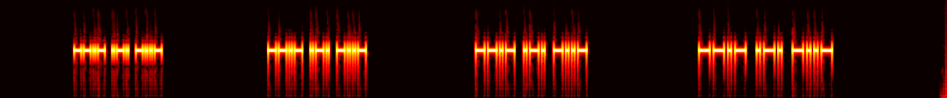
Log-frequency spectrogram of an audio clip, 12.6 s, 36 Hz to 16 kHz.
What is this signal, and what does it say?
Morse code, heard as a keyed tone, about 32 wpm, 700 Hz. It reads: QRX QRX QRX QRX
